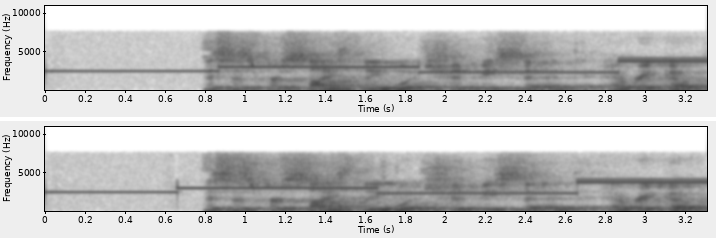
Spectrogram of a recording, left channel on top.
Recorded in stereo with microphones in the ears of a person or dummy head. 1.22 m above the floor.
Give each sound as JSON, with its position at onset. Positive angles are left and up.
{"t": 0.8, "sound": "a man speaking", "side_deg": 0, "distance_m": 6.0}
